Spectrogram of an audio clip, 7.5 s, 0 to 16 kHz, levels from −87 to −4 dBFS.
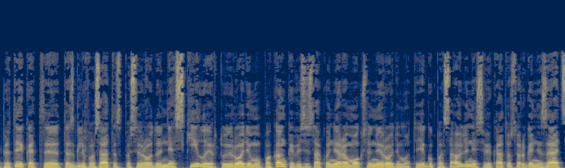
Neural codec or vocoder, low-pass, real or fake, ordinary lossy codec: none; 14.4 kHz; real; MP3, 48 kbps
